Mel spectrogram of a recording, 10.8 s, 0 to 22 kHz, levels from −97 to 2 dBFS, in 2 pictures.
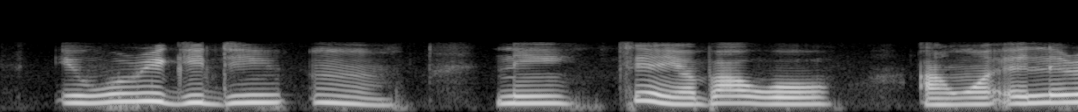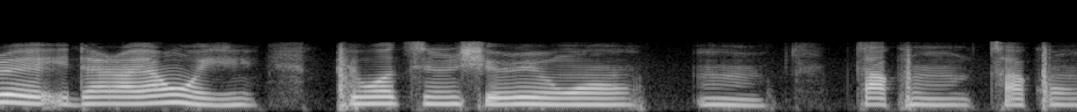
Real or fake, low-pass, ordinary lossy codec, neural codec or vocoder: real; 5.4 kHz; none; none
